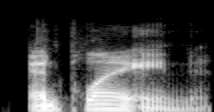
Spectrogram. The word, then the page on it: enplane: American English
